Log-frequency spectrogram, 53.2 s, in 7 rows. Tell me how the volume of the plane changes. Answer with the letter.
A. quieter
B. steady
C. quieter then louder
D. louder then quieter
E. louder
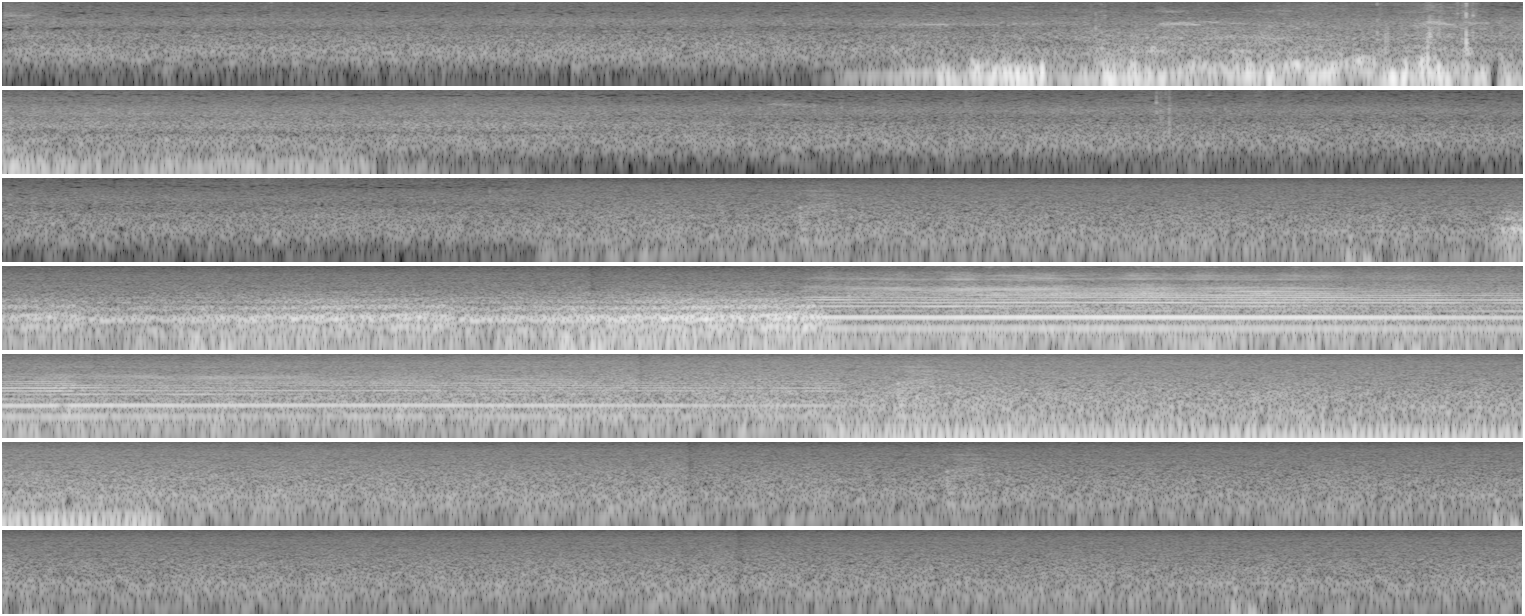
D.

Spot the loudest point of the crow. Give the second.
7 s.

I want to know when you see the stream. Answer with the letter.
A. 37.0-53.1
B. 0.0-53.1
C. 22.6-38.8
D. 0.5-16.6
B.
